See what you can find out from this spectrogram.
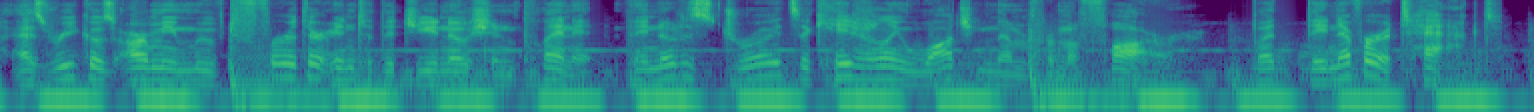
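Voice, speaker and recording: A man reading a scripted war story as narrator, in a steady storybook manner. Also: mid-range voice.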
